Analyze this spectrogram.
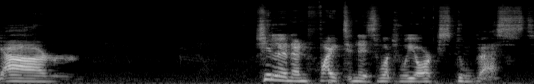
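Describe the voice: In a put-on character voice, raspy and low-to-middle in pitch, someone speaks at a very slow pace with long, frequent pauses, on a very clean recording with a silent background.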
